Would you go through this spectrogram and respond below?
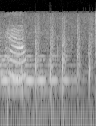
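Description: A cat meows clearly and close by, a drawn-out cry followed by several shorter rhythmic meows, alone with no talking.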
